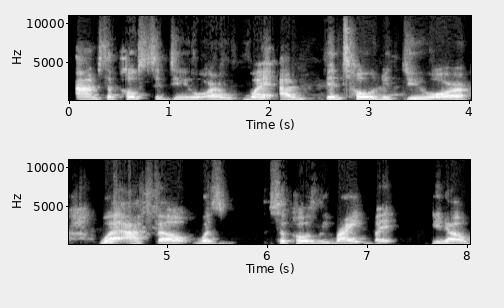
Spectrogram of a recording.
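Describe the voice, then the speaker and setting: Show host, woman, deep voice, casual and affirming. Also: low-quality recording. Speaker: podcast host. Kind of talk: casual interview chat.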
